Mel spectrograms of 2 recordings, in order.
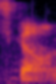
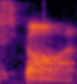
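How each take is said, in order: First: The word is said in a plain, everyday way. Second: The word is said in a fancy, posh way. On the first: This is the speaker's usual daily way. "on a daily basis, it's scone" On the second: The speaker is trying to sound fancy. "When I'm trying to feel fancy, I say scone"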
